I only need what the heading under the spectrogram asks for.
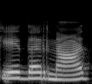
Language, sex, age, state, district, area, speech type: Telugu, female, 30-45, Andhra Pradesh, Chittoor, urban, spontaneous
